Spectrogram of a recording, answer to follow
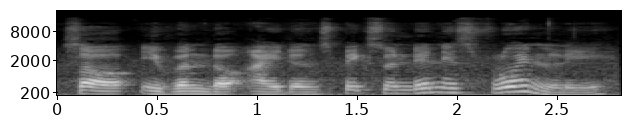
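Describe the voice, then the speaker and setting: A man's voice: medium pitch, very animated, moderate pace, a little mellow, a little hiss or hum. Young Indonesian-accented man giving a presentation. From West Sumatra, Indonesia. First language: Indonesian and Minang. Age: young adult. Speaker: student presenter. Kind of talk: prepared personal presentation to camera.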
